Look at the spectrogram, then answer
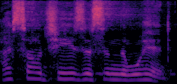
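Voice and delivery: soft, mocking little voice; softly mock a sappy worship lyric; feeble, hushed imitation; wimpy song parody. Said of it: "these little wimpy songs".

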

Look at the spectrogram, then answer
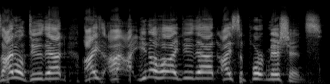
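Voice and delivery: smug churchgoer. Retold or imitated. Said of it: "He goes".

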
